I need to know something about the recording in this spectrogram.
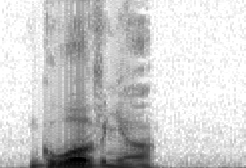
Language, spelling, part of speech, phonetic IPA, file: Polish, głownia, noun, [ˈɡwɔvʲɲa], Pl-głownia.ogg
